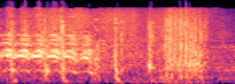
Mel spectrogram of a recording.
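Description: A horse in an animated show gives a loud, shrill neigh followed by quick hoofbeats, close up with no talk over it.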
